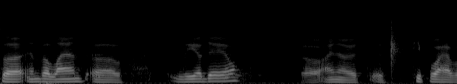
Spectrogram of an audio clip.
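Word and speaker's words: Leadale: in the land of leah dale oh i know people have a hard time pronouncing it but in japanese it's so think leah the name and dale right like like the dale um so in the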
